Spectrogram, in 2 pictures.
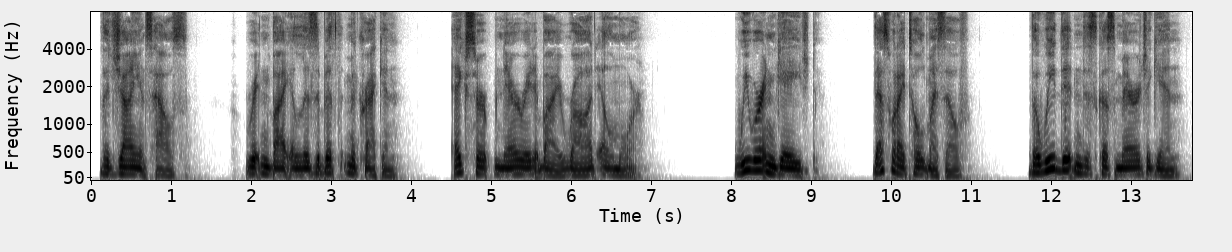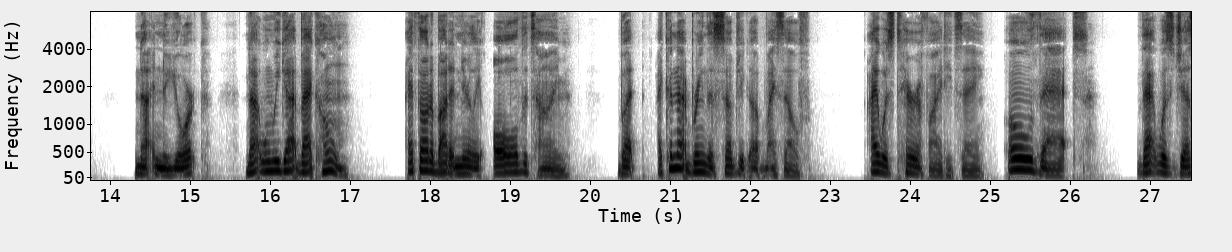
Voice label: Audio Book narration; The Giant's House

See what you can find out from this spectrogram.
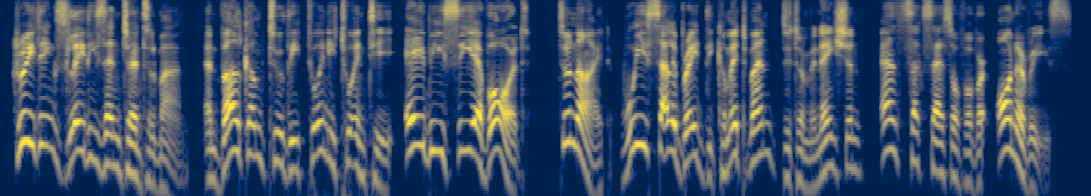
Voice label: Live announcer

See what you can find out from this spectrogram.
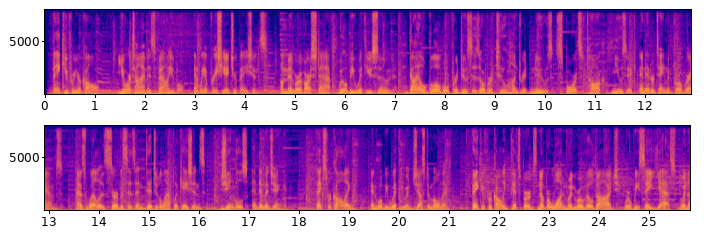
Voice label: IVR On Hold

